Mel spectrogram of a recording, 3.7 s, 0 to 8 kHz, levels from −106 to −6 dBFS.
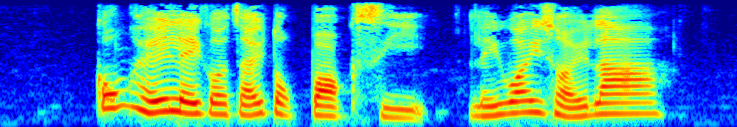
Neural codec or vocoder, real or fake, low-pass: none; real; 7.2 kHz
